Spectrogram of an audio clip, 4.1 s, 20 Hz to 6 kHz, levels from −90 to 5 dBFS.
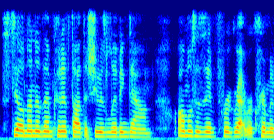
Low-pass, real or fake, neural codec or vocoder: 5.4 kHz; real; none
